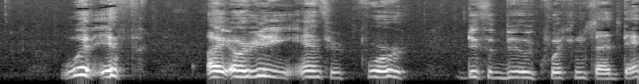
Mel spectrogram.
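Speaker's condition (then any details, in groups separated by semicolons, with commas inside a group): Cerebral palsy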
